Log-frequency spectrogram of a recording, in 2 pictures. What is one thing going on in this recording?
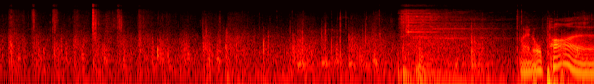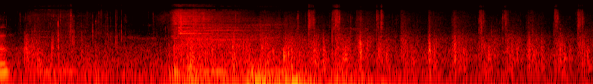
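Footsteps crunch on the ground at a walking pace.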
